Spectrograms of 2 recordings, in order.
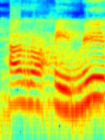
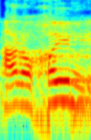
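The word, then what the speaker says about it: الرحيم: Tapi ketika ya membaca arrahim terbaca k arrahim. Arrahim tidak terlihat kan arrahim. Kalau gini mah arahim itu terlihat ya gitu. Teman Abah di kampung baik banget itu orang ustaz tapi ya dari Tegal arahim gitu ya. Kurang lebih arrahim ya.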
